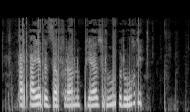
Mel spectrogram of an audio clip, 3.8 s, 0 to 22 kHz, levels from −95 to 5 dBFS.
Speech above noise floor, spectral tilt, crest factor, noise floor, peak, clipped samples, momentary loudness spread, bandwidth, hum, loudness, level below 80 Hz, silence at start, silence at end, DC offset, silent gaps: 41 dB; -6 dB/octave; 16 dB; -55 dBFS; 0 dBFS; under 0.1%; 7 LU; 11.5 kHz; none; -15 LUFS; -54 dBFS; 0.35 s; 1 s; under 0.1%; none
